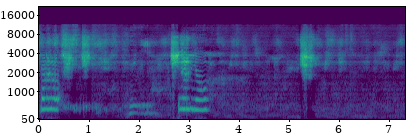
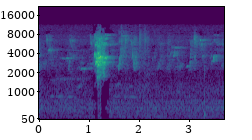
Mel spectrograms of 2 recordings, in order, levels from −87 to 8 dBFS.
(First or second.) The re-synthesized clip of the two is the first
